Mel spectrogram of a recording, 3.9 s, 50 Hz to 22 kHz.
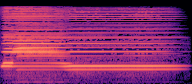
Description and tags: Harmonica recorded in mono with my AKG C214 on my stair case for that oakey timbre.
harmonica, g, key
